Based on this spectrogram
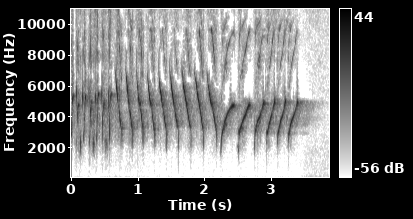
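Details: Belgian canary song for training young birds and adults, a quick repeated series of falling whistled notes merging into rising upslurred notes, evenly spaced, ending cleanly into quiet.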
